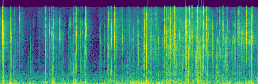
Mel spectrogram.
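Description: A pink cellophane sheet is rolled up by hand, crinkling under fingers and nails. A quiet, steady stream of bright, crisp crackles and sharp little snaps runs throughout, with a few louder pops standing out.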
